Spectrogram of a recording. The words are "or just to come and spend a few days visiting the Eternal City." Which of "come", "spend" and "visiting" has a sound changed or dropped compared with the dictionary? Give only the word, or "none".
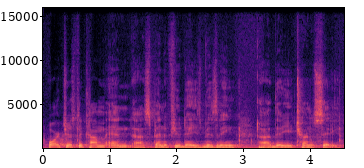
none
